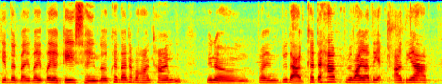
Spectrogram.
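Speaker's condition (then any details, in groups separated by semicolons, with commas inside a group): Deafness; signs with family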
